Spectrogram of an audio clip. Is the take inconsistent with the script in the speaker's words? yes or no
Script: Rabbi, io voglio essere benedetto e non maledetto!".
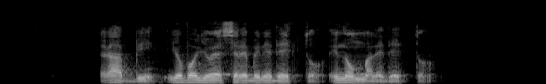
no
